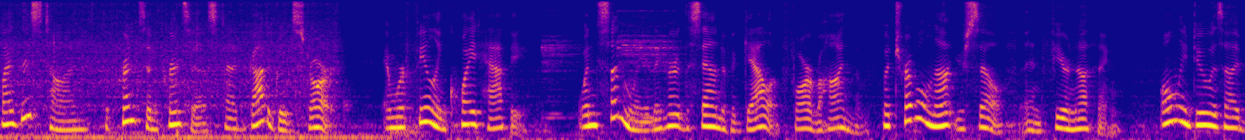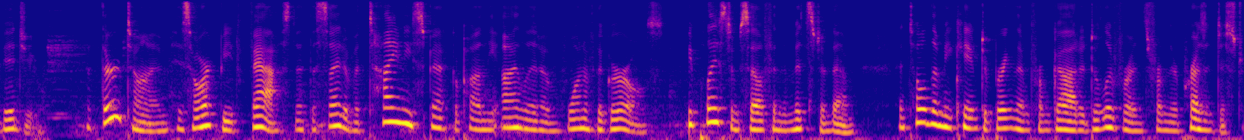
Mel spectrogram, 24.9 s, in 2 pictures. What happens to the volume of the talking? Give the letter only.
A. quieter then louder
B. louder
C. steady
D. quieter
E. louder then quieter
C.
